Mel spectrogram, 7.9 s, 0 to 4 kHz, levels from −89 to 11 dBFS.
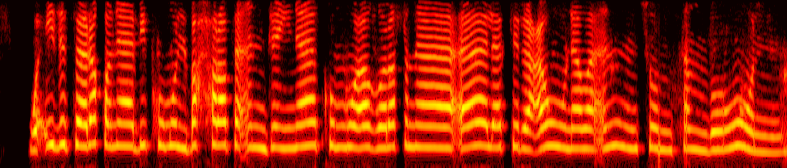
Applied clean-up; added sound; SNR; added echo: neural mask model Resemble Enhance denoiser.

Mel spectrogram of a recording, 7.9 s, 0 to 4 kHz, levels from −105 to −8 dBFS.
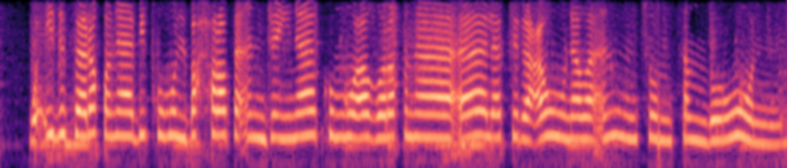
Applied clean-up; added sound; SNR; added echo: neural mask model RNNoise.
